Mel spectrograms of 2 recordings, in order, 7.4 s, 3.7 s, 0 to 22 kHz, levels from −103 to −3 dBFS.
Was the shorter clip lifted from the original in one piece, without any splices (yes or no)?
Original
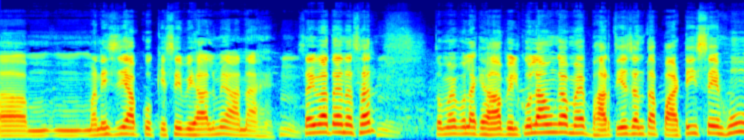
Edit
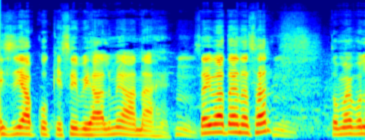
yes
